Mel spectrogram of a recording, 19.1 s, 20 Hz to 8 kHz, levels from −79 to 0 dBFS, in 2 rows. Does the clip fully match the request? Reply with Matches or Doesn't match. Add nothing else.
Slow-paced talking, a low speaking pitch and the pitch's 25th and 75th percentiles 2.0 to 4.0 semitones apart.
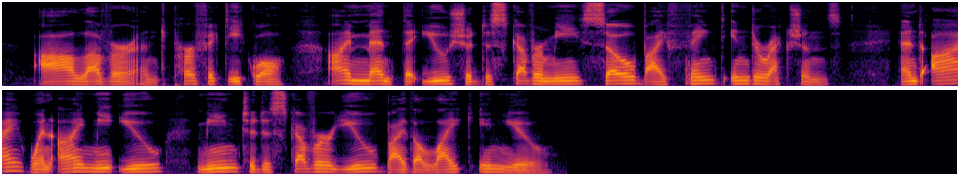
Matches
